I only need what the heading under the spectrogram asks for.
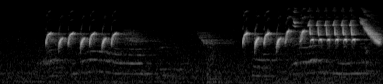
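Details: European goldfinch singing: a run of bright, rapidly repeated twittering notes, a short pause, then a faster, denser burst of tinkling trills climbing into a high buzzy flourish.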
